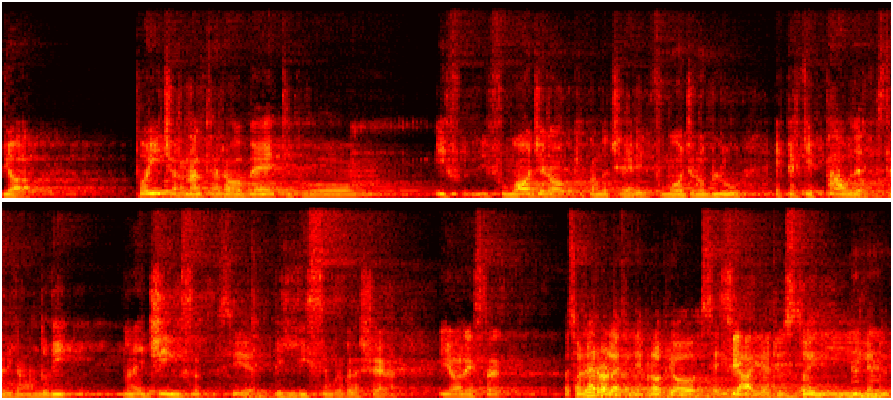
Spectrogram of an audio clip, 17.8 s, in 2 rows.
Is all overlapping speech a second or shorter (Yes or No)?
Yes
